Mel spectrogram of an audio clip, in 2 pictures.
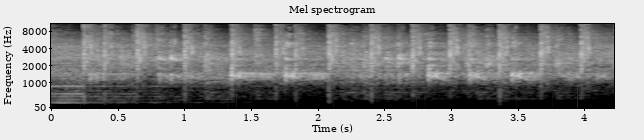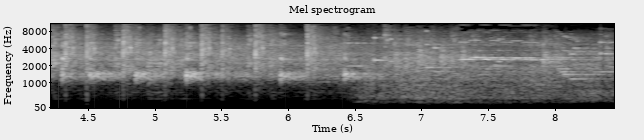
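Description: Wind ensemble percussion playing a fast run of dry, pitched taps, about four or five a second. The taps stop about six seconds in and a softer sustained ensemble texture follows, with faint high ringing tones entering near the end.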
